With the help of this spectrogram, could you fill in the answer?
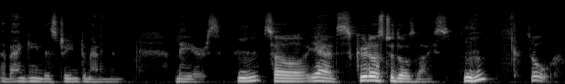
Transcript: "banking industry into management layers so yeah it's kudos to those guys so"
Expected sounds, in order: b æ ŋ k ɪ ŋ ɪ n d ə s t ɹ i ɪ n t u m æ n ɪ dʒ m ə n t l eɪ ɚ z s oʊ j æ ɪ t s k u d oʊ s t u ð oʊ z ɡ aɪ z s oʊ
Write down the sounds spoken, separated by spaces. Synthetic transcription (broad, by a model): b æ ŋ k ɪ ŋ ɪ n d ə s t ɹ i ɪ n t u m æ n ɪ m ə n l eɪ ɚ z s oʊ j æ ɪ t s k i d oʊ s t u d oʊ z ɡ aɪ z s oʊ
